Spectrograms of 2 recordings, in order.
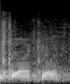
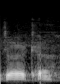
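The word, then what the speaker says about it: duiker: Little grey Dyker. Dyker is spelled D-U-I-K-E-R. It's a small antelope that dives through the undergrowth in that manner and hides in those little thickets. And Dyker in Afrikaans means diver.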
